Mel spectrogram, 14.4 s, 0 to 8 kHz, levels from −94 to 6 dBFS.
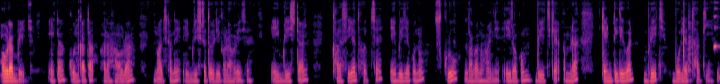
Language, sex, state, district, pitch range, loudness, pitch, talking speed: Bengali, male, West Bengal, Kolkata, 120-160 Hz, -37 LUFS, 130 Hz, 135 wpm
